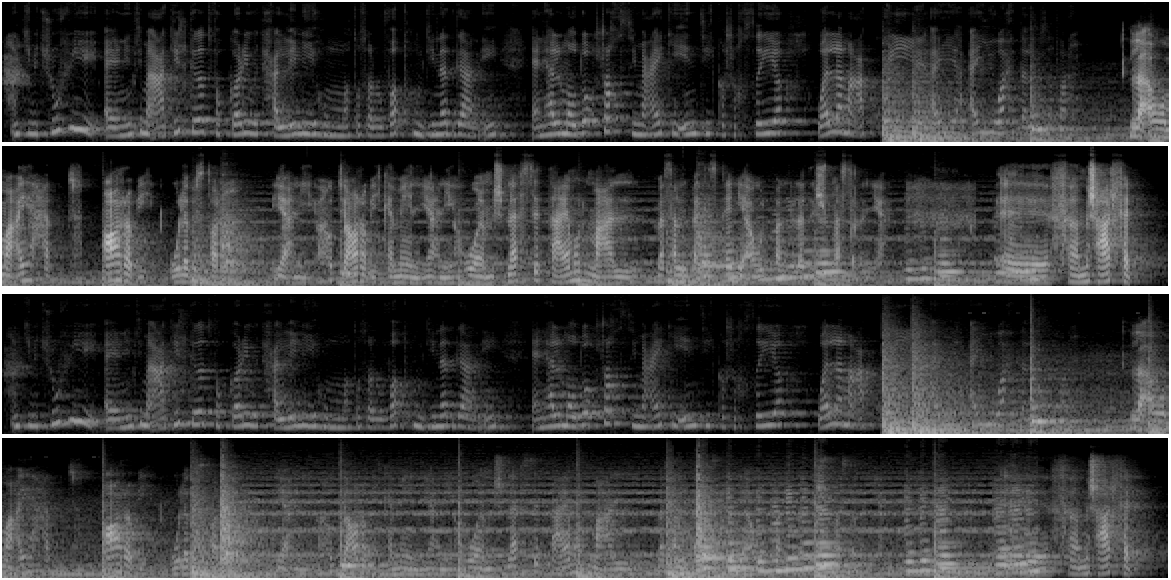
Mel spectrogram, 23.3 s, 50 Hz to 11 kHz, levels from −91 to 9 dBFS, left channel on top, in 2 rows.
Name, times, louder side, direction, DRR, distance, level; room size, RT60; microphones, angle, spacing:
voice 1, 0.1-10.8, left 2 dB, 30° left, 9 dB, 0.7 m, -42 dB
sound 1, 8.8-22.0, right 5 dB, 60° right, 0.4 m, -34 dB
voice 2, 11.3-14.1 14.3-22.9, left 8 dB, 60° left, 15 dB, 0.4 m, -32 dB
11.0 x 5.5 x 7.8 m, 1.1 s
head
